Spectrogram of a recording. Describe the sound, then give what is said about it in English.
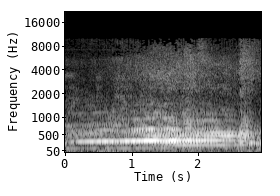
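The engine of a late model race car, number 60, drones loudly and steadily on track during qualifying, revving with a shift in pitch near the end, heard alone without any talking. “And next out on track, one of the guys who had a long haul down from Kitimat, BC, in car number 60's regular out at Terrace Speedway.”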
